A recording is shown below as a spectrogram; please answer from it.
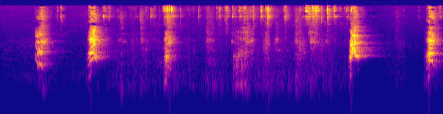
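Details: A small Italian Greyhound/Chihuahua mix dog gives sharp, high-pitched barks, spaced irregularly about a second or more apart.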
